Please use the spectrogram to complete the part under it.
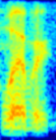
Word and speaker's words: Weber: Thomas Weber. – You say your last name was Weber, W-E-B-E-R.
